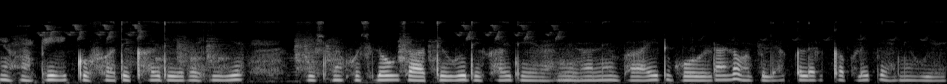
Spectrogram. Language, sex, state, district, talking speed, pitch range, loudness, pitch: Hindi, female, Bihar, Jahanabad, 185 wpm, 190-205 Hz, -25 LUFS, 195 Hz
